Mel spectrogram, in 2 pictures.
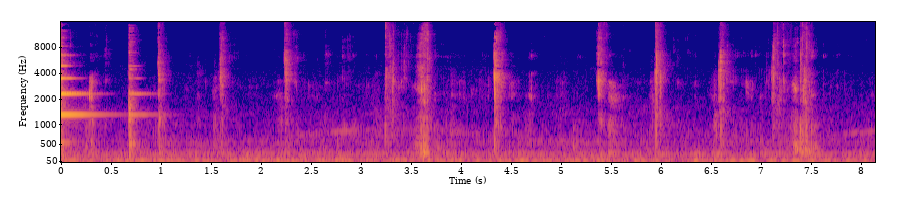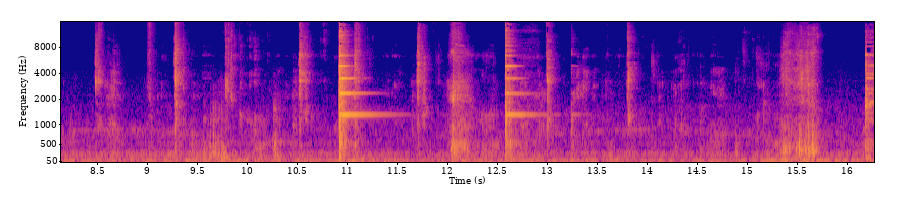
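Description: A person chewing and biting food close to the microphone, with a metal spoon clinking against the dishes a few times, most clearly at the start and about eleven seconds in.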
